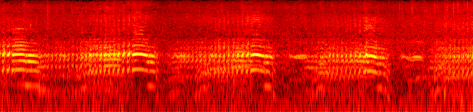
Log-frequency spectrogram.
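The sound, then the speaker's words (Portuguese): A penguin calls loudly: harsh, honking brays in a pulsing series, with brief pauses between bursts. No one talks over it. “Então, isto é um pinguim”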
